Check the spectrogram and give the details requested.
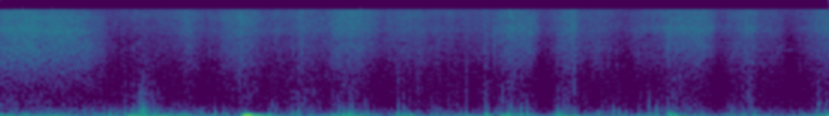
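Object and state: Nothing is struck.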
